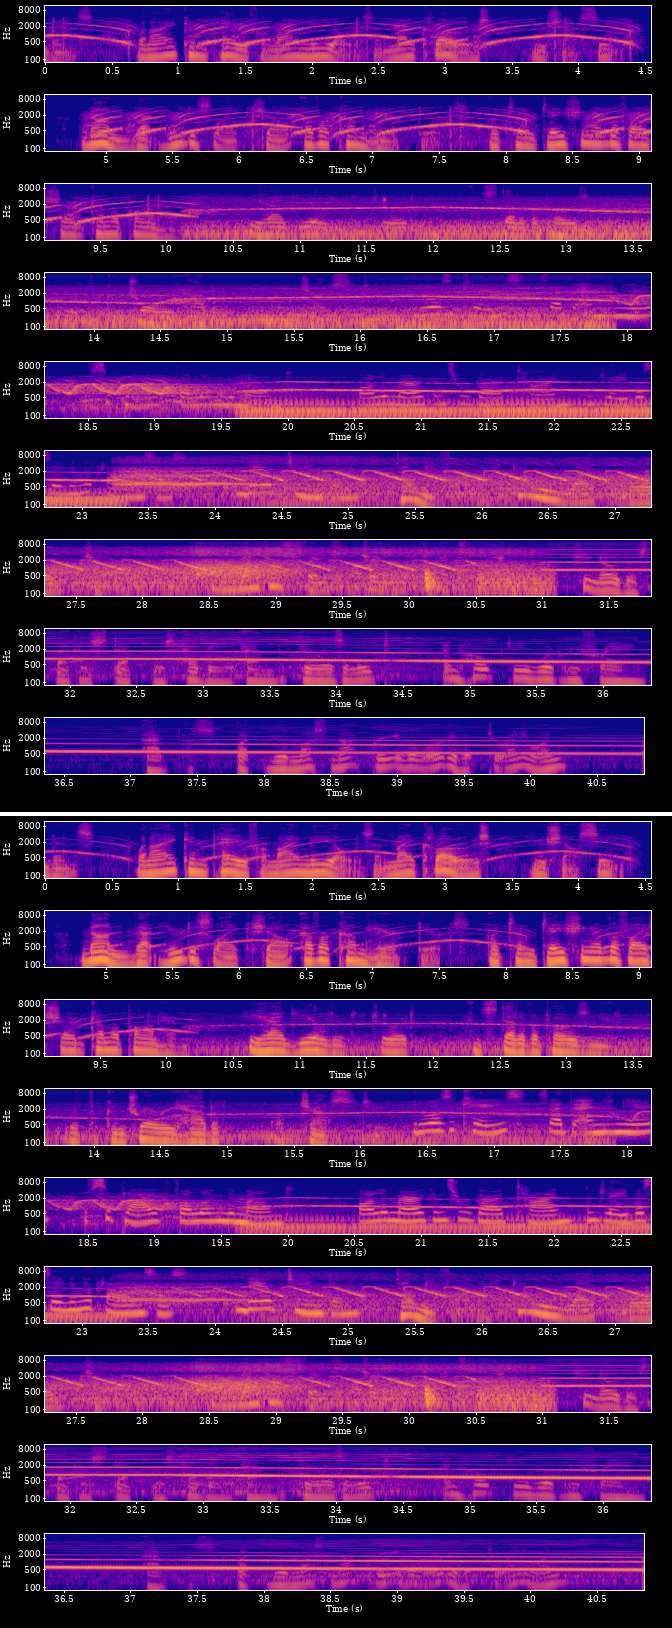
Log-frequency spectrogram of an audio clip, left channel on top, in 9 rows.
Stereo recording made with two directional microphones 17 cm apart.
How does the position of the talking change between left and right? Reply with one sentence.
You can hear the talking travel towards the left.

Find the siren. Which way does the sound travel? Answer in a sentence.
In this clip you hear the siren travel towards the right.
